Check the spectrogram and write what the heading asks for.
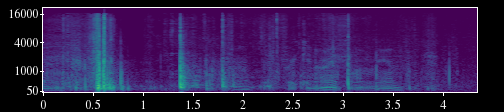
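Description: Hard plastic GM PCM wiring connector being handled: a loud rubbing, knocking noise about half a second in, then three sharp plastic clicks spread over the next two seconds.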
